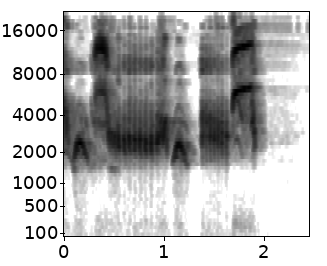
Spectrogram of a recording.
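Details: White-throated robin singing a short burst: a rapid rattling trill between squeaky slurred notes, a brief pause, then a scratchy phrase ending in a high whistled note.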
